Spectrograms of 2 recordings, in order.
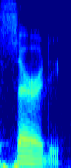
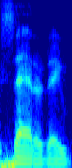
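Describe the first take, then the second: First: The word is said in a Baltimore accent. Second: The word is said in a standard accent. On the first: "The way I would really say is Saturday" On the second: "I have to make a conscious you know, decision to say Saturday"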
